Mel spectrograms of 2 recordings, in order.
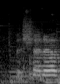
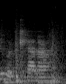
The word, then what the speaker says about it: vachetta: Vachetta, vaquetta. How do you say it? I say vaquetta.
